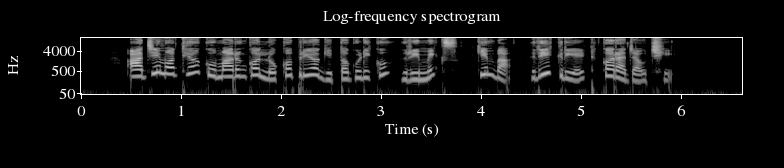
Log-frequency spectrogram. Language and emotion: Odia, neutral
